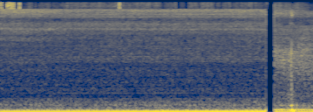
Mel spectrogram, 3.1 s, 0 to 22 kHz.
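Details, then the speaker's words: Mini with Honda B16A2 VTEC engine after the fuel filter and fuel pump were replaced because it ran rough: smooth, steady low idle with no stumble, splutter or misfire; the new fuel pump is quiet, the old one was loud. "so another thing I did notice it's quiet you can't hear that fuel pump the other one was so loud"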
